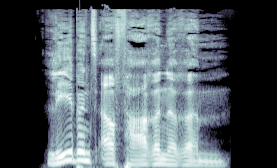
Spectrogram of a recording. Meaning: strong dative masculine/neuter singular comparative degree of lebenserfahren
- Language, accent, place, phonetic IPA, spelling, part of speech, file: German, Germany, Berlin, [ˈleːbn̩sʔɛɐ̯ˌfaːʁənəʁəm], lebenserfahrenerem, adjective, De-lebenserfahrenerem.ogg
